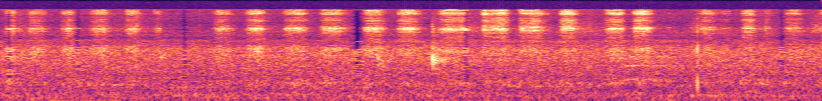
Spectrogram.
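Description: Green colored pencil shading on paper: a soft, steady scratching of the pencil tip rubbing over the page.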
